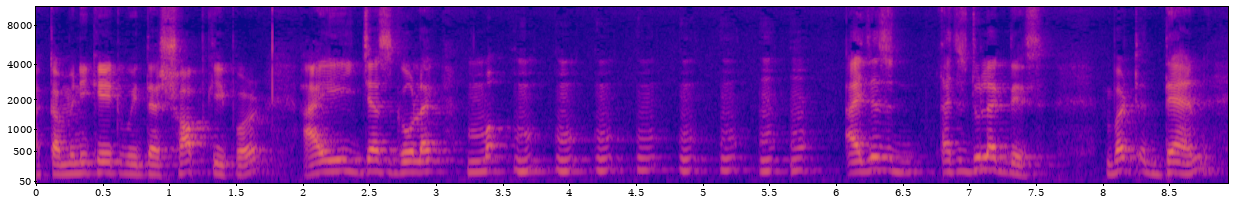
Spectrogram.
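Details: Adult man who has stammered since childhood, using talking on the exhale after diaphragmatic breathing as a management technique; stuttering.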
